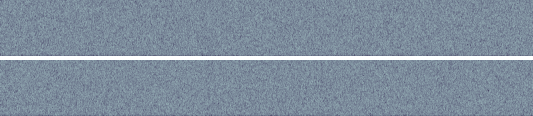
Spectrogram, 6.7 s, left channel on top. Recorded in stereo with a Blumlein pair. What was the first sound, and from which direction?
Only background noise.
